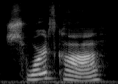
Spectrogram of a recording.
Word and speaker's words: Schwarzkopf: apparently I make things hard so it is Schwarz cough in Schwarz cof palette now will I remember that that's how you pronounce it in the future probably not and I will probably keep calling it Schwarz kof so no hate I just that's just how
